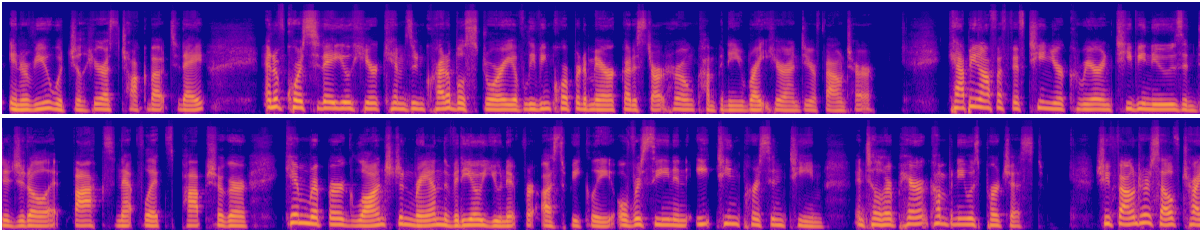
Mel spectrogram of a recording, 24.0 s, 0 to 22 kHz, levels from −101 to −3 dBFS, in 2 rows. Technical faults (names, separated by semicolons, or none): lost packet rebuilt from error correction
